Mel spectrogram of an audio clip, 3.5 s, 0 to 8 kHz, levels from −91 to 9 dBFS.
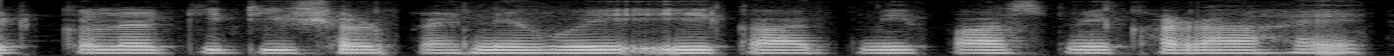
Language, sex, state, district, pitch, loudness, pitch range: Hindi, female, Uttar Pradesh, Lalitpur, 170 Hz, -18 LUFS, 165-170 Hz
